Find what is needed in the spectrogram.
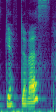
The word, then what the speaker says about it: Giftovus: And you guys, what we're talking about is Giftovus. Is that how you pronounce it? – Yes.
